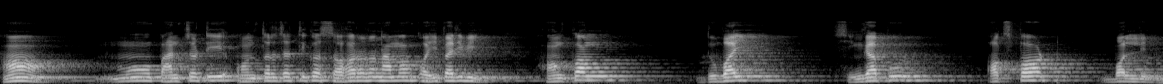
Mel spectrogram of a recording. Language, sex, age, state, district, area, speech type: Odia, male, 45-60, Odisha, Dhenkanal, rural, spontaneous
